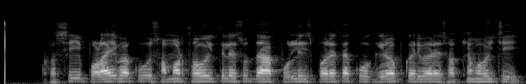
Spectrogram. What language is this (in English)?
Odia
